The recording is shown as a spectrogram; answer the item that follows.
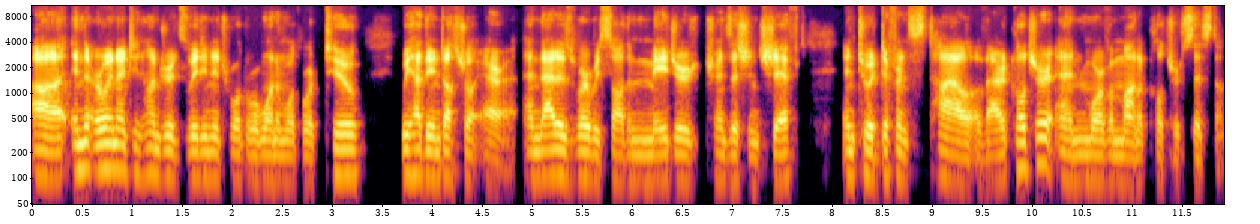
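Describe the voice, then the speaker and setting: Against a quiet background, a man talks at a fairly quick pace with a fairly low pitch and fairly even intonation. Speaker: agriculture panelist, former chef. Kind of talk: webinar presentation. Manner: fast.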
